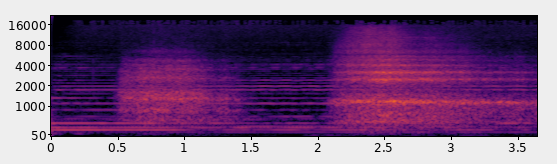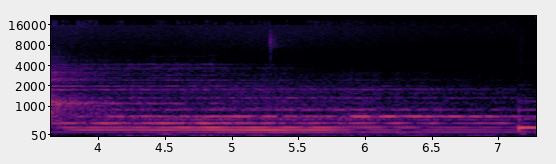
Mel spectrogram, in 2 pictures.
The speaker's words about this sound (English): One thing that you might have heard a lot of is this idea of doing some deep breathing, and there is some value to doing that, which is to slowing down the way you breathe and really making sure you're breathing from your abdomen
